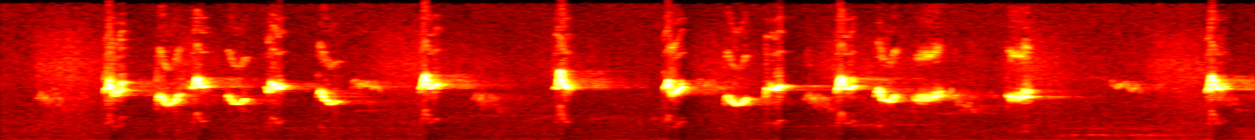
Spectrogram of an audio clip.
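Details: Brown-throated sunbird (konin, kolibri ninja) song used as a tutor recording for training birds: high, thin chirps and short whistled slurs, some rising and some falling, spaced irregularly about every quarter to half second over a quiet background.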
